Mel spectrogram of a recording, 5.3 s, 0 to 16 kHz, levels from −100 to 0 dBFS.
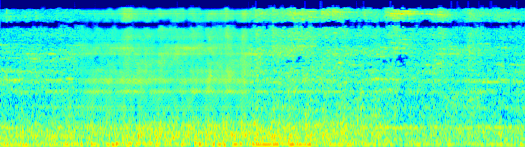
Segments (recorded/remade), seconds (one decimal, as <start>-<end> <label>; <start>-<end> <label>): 0.0-0.8 recorded; 0.8-2.5 remade; 2.5-5.3 recorded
